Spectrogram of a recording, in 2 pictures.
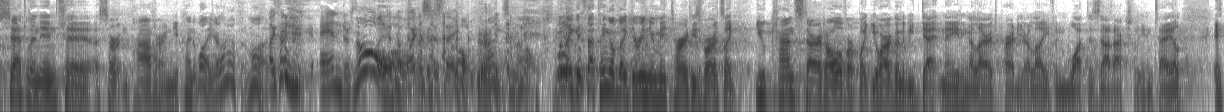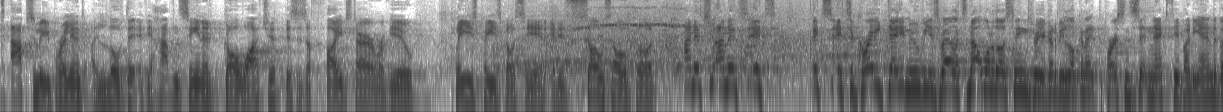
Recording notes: LIVE from Stella Cinema in Rathmines.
